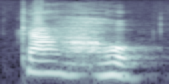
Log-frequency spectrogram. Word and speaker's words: carro: But then also between two vowels, we have two r's. And here again the sound goes back to the throat. Carro, correr, sorriso.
